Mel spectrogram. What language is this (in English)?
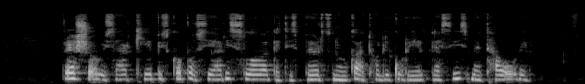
Georgian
